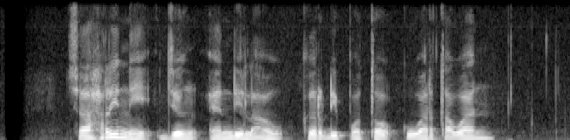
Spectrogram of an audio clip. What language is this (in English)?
Sundanese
